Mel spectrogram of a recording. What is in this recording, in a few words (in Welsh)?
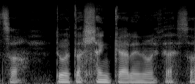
"llengar" Welsh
